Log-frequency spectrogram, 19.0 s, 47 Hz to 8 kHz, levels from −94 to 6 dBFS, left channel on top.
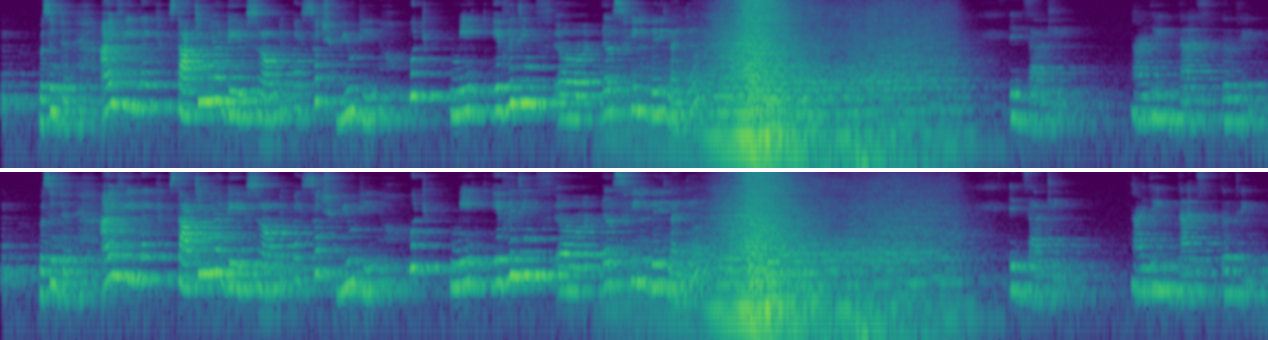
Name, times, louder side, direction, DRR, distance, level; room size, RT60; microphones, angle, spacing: voice 1, 0.6-5.9 6.1-6.3 6.7-7.1 7.4-10.5 11.1-11.5, left 1 dB, 15° left, 1 dB, 0.5 m, -26 dB
sound 1, 9.4-14.3, left 1 dB, 40° left, 0.8 m, -25 dB
voice 2, 15.1-15.9 16.9-18.0 18.3-18.8, equal, 45° right, -2 dB, 1.5 m, -34 dB
8.1 x 5.1 x 6.0 m, 2.1 s
head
